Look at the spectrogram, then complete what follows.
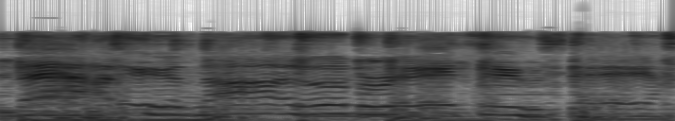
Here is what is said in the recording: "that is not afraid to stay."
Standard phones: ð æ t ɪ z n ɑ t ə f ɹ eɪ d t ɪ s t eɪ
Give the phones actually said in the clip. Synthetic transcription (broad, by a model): ð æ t ɪ z n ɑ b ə ɹ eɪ t ɪ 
